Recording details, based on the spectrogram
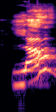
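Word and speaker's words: laugh: क्या आप जानते हैं इंग्लिश में जी एच कभी फ होता है, कभी साइलेंट और कभी कुछ भी नहीं। लाफ भी उसी से बनता है।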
